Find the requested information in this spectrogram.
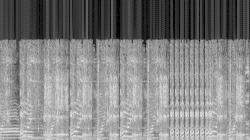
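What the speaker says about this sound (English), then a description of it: "all the little piggies on Christmas Eve go oink, oink, oink" Cartoon pigs oink in a rapid run of loud, close, squealing grunts, a steady rhythmic series that speeds up into quick repeated oinks near the end.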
